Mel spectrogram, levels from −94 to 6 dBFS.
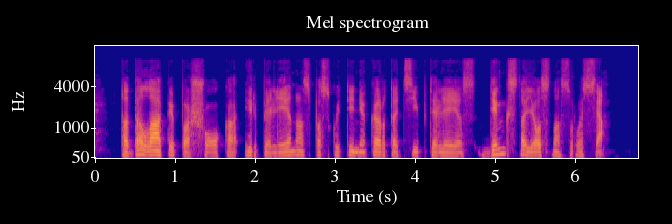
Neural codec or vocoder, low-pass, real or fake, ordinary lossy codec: vocoder, 22.05 kHz, 80 mel bands, WaveNeXt; 9.9 kHz; fake; MP3, 64 kbps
